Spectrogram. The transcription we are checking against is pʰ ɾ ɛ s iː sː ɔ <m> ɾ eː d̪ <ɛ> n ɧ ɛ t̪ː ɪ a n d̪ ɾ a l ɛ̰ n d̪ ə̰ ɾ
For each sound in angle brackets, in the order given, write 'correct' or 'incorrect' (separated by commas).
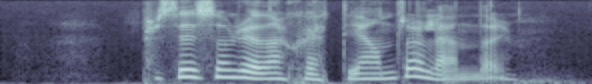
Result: correct, incorrect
